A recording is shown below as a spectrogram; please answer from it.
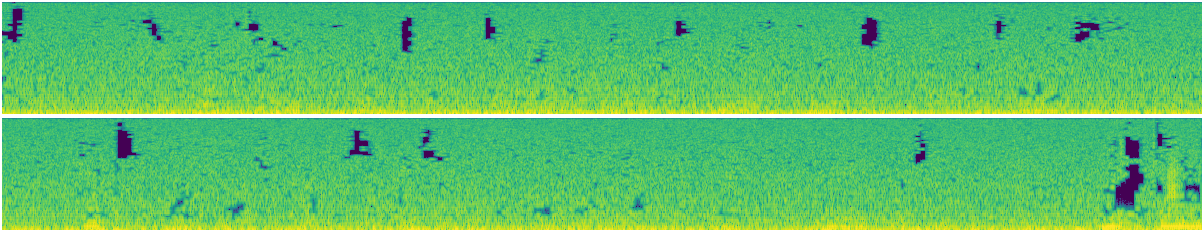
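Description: Steady hiss of static-like noise, spread evenly from low to high pitch, with no distinct sound standing out from it.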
